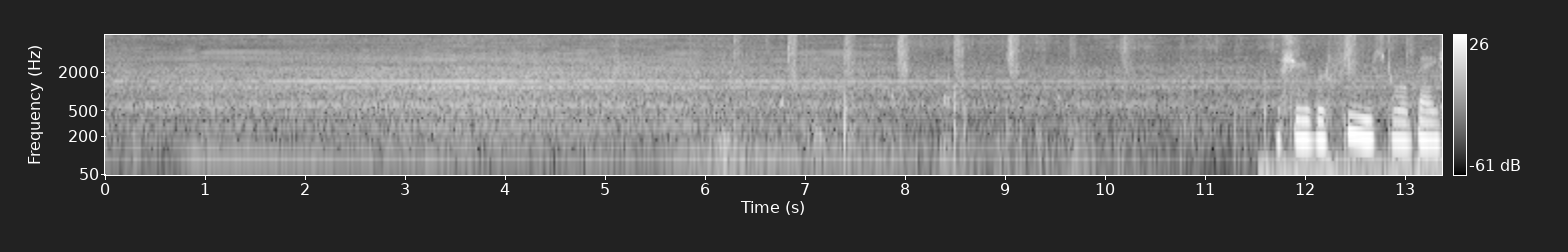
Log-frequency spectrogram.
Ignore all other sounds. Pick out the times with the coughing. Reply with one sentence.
The coughing can't be heard in this clip.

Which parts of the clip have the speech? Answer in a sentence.
The speech can be heard from 11.5 to 13.3 s.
